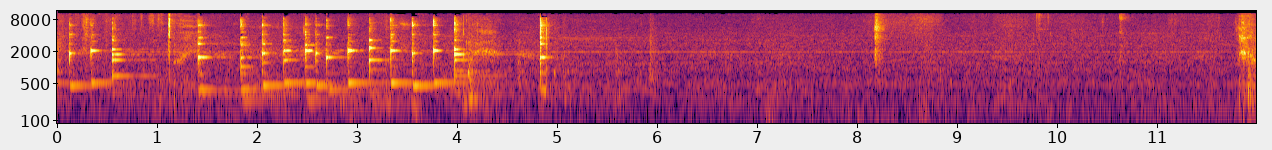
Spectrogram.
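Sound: mobile phone ringtone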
